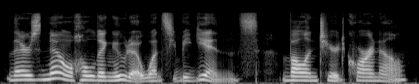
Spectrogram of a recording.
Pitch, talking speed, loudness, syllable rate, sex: 190 Hz, 130 wpm, -17 LUFS, 4.7 syllables/s, female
